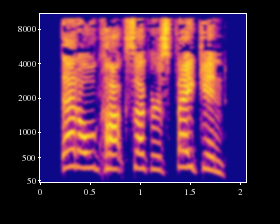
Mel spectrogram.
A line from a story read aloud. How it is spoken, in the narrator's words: Carson Struthers shouted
